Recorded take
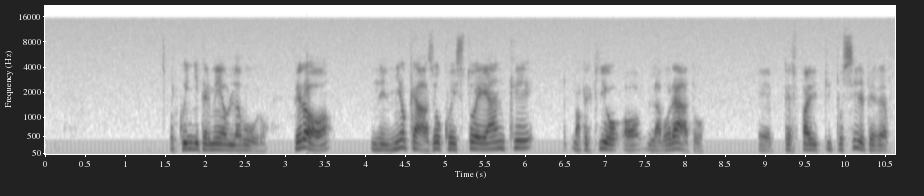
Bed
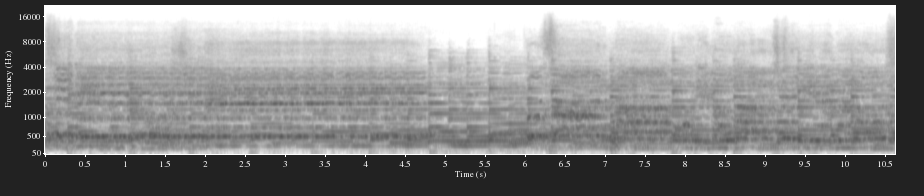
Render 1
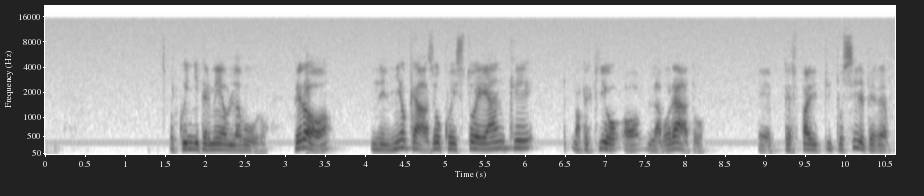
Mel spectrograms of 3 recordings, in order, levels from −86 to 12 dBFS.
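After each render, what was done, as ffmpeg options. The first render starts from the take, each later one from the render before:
-af "bandreject=f=60:t=h:w=4,bandreject=f=120:t=h:w=4,bandreject=f=180:t=h:w=4,bandreject=f=240:t=h:w=4"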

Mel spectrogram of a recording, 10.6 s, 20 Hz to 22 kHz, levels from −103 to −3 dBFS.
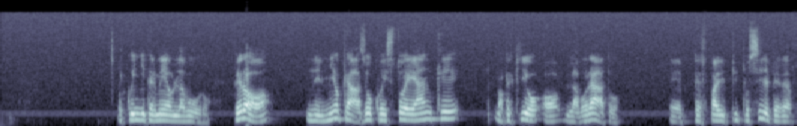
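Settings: -af "afftdn=nr=6:nf=-45"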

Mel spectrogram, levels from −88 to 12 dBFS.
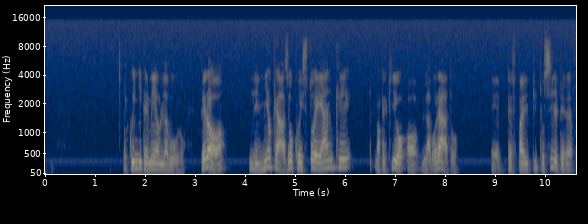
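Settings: -af "volume=-8.5dB"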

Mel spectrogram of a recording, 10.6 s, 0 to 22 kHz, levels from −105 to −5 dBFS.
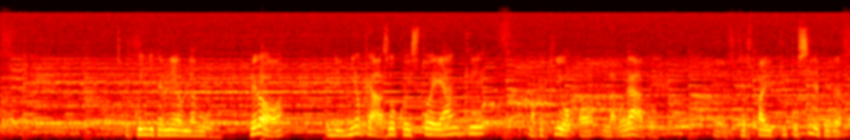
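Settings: -filter_complex "[1:a]volume=-13.5dB[a];[0:a][a]amix=inputs=2:normalize=0"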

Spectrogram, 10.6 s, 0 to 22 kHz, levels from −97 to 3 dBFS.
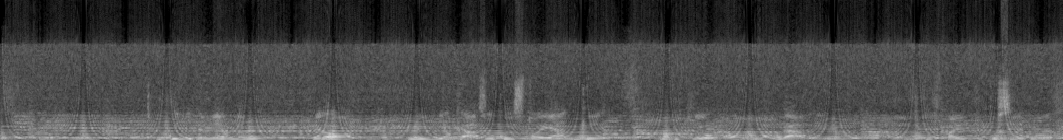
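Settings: -filter_complex "[0:a]asplit=2[a][b];[b]volume=31.5dB,asoftclip=hard,volume=-31.5dB,volume=-8dB[c];[a][c]amix=inputs=2:normalize=0,aphaser=in_gain=1:out_gain=1:delay=4.6:decay=0.63:speed=1.2:type=sinusoidal"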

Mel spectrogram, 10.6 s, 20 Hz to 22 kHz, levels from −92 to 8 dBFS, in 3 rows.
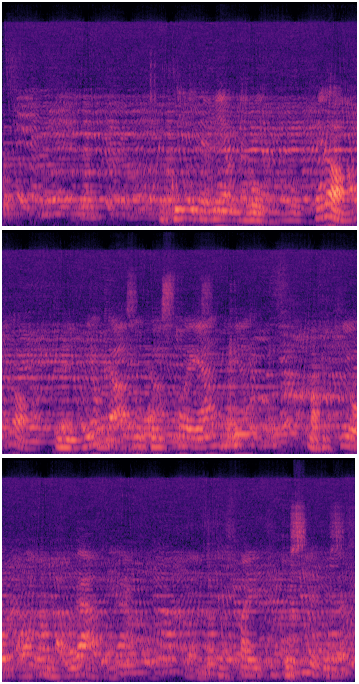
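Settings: -filter_complex "[0:a]asplit=2[a][b];[b]adelay=40,volume=-4dB[c];[a][c]amix=inputs=2:normalize=0,aecho=1:1:391:0.299"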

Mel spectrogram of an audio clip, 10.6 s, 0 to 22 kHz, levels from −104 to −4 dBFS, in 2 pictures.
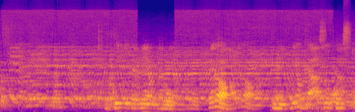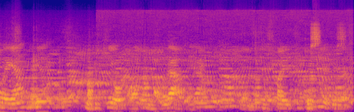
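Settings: -filter_complex "[0:a]asettb=1/sr,asplit=3[a][b][c];[a]atrim=end=2.064[d];[b]atrim=start=2.06:end=2.62,asetpts=PTS-STARTPTS,afade=t=in:d=0.004:c=qsin,afade=t=out:st=0.556:d=0.004:c=qsin,lowpass=3.2k[e];[c]atrim=start=2.616[f];[d][e]acrossfade=d=0.004:c1=hsin:c2=qsin[g];[g][f]acrossfade=d=0.004:c1=qsin:c2=hsin,asettb=1/sr,asplit=3[h][i][j];[h]atrim=end=5.004[k];[i]atrim=start=5:end=6.77,asetpts=PTS-STARTPTS,afade=t=in:d=0.004:c=qsin,afade=t=out:st=1.766:d=0.004:c=qsin,adynamicsmooth=sensitivity=7:basefreq=4.3k[l];[j]atrim=start=6.766[m];[k][l]acrossfade=d=0.004:c1=hsin:c2=qsin[n];[n][m]acrossfade=d=0.004:c1=qsin:c2=hsin,asettb=1/sr,asplit=3[o][p][q];[o]atrim=end=8.404[r];[p]atrim=start=8.4:end=9.12,asetpts=PTS-STARTPTS,afade=t=in:d=0.004:c=qsin,afade=t=out:st=0.716:d=0.004:c=qsin,equalizer=f=230:w=1.7:g=7.5[s];[q]atrim=start=9.116[t];[r][s]acrossfade=d=0.004:c1=hsin:c2=qsin[u];[u][t]acrossfade=d=0.004:c1=qsin:c2=hsin"

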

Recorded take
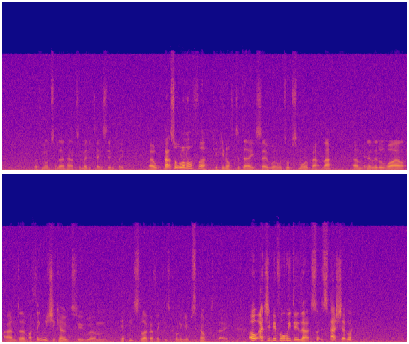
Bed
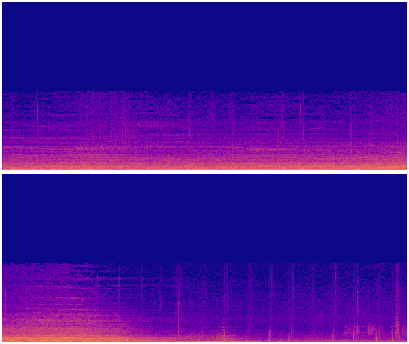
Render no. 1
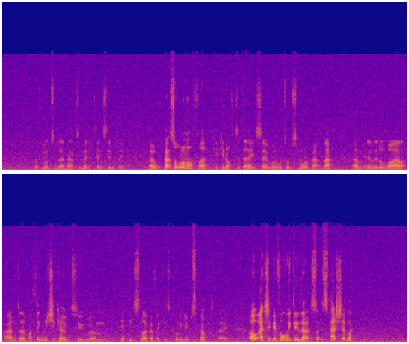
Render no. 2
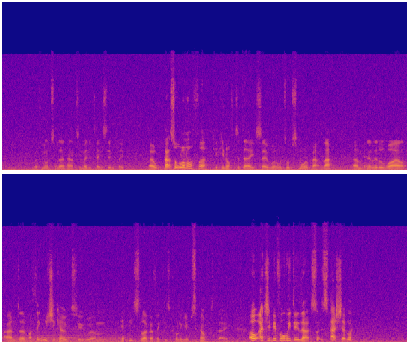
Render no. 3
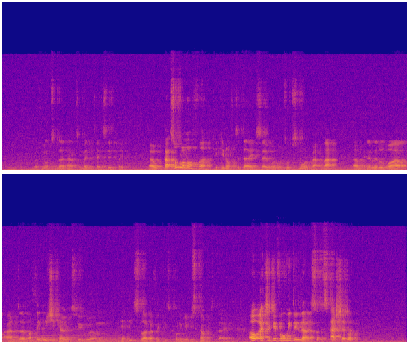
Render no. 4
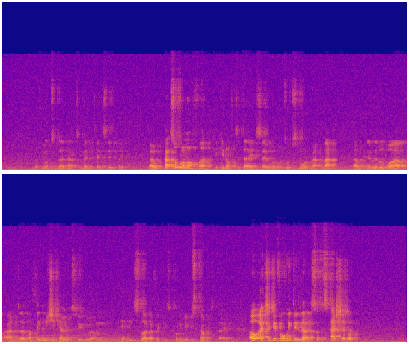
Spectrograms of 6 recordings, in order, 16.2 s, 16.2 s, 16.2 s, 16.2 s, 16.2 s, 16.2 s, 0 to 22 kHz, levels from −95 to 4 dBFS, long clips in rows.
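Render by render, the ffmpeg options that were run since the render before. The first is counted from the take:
-af "afftdn=nr=6:nf=-43"
-filter_complex "[1:a]volume=-16dB[a];[0:a][a]amix=inputs=2:normalize=0"
-filter_complex "[0:a]asplit=2[a][b];[b]adelay=41,volume=-9.5dB[c];[a][c]amix=inputs=2:normalize=0,aecho=1:1:102|137:0.316|0.282"
-af "volume=3.5dB,alimiter=limit=-2dB:level=0:latency=1"

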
